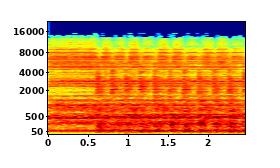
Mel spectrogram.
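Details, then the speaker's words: 1989 Crown Super Coach school bus with a Detroit Diesel two-stroke 71 series, batteries charging: slow, laboured cranking about four beats a second, weaker than healthy but improving. Weak batteries. "It's getting better. So, the challenge is definitely working. Um, it it's not as it's not as weak as it was earlier."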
